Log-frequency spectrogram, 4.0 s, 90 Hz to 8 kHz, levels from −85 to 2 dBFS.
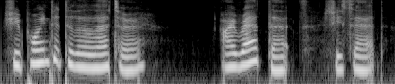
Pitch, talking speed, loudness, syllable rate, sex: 230 Hz, 150 wpm, -17 LUFS, 4.5 syllables/s, female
